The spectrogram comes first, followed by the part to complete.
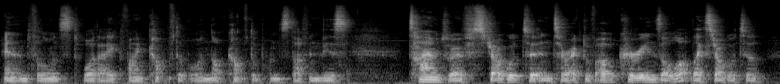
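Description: Young kiwi guy with a deep voice, rambles a lot, says like constantly, echoey room. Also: level tone, a little fast. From New Zealand. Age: young adult. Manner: rambling, heavy use of "like", many restarts. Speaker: guest. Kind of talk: casual podcast chat.

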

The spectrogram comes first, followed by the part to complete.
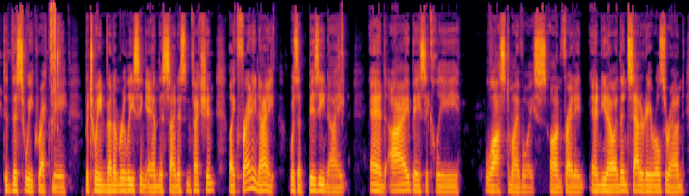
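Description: A hoarse man hosts a late-night podcast, his stuffy voice worn from a sinus infection. He rambles in a chatty, self-deprecating way. The sound is dry and close, with no room around it. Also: mid-range voice, no room sound. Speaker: podcast host. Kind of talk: casual podcast chat.

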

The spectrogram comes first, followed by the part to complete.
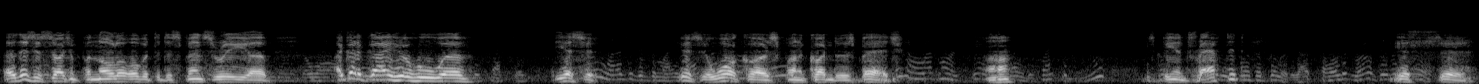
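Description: An actor playing a lazy, gruff, clueless Army infirmary sergeant, blunt and offhand, in a radio comedy. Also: male voice, medium pitch, expressive, measured pace, pauses often, natural voice. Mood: hesitant, official. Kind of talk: 1970s radio comedy acting. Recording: tinny phone-like old radio broadcast.

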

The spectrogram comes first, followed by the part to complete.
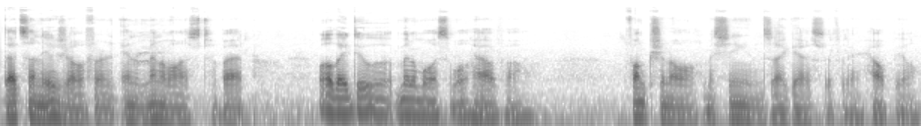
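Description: A man casually reading poetry and chatting about it in a halting, offhand way. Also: a bass voice, steady tone, creaky, warm tone, slight background noise.

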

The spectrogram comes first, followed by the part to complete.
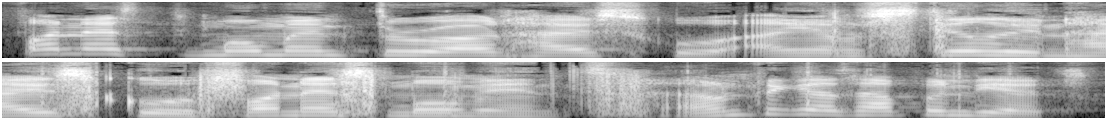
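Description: A man's voice: high-pitched, expressive, moderate pace, noisy background. A teenage boy with a Nigerian accent, chatting casually through get-to-know-me questions on his own podcast, sounding tired. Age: teens. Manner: chatty, rambling, self-mocking asides. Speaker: podcast host.

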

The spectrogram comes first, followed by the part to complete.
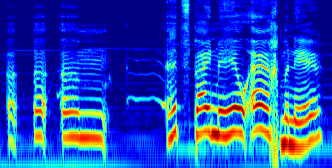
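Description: Meek male clerk acted by a narrator: storybook, apologetic, pleading, stammering, raised anxious pitch. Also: slow pace, darkish tone, faint music behind, heavily acted. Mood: nervous, apologetic. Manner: stammering, deferential.

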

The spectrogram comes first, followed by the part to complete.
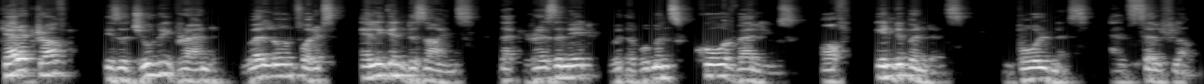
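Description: A man's voice: medium pitch, measured pace, a little mellow, far from the mic. A man hosting a business podcast, who opens with a showman's welcome and then asks questions in a conversational way. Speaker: podcast host. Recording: roomy, from the mic, faint noise.

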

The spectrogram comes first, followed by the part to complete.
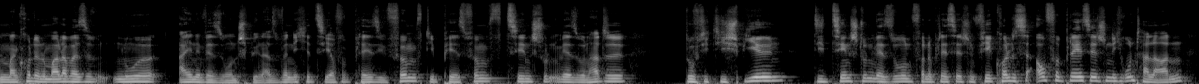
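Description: A young man co-hosting a podcast, hoarse from a cold, rambling and complaining in casual chat with plenty of swearing. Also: medium pitch, a little mellow. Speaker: podcast co-host.

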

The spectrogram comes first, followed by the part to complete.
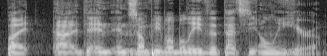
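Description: Animated man bantering as podcast co-host. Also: medium pitch, a little fast, no echo. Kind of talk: casual bantering chat.

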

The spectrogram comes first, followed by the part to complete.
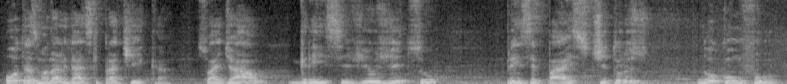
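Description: A man's voice: mid-range voice, animated, slow, a little mellow, slight background noise. A man with a Brazilian Portuguese accent hosting a podcast, joking and laughing as he reads a guest's introduction. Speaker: podcast host. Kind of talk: playful podcast banter.

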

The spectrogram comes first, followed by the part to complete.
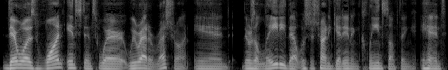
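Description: A young man, born in Pakistan, hosting a casual podcast chat, telling candid, animated stories with some swearing. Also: on the low side, normal speed, no room sound, studio quality. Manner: candid, animated storytelling with profanity. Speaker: podcast host.

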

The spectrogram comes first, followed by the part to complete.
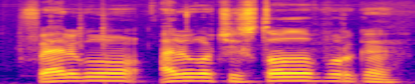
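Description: A man's voice: fairly high pitch, fairly even intonation, moderate pace, a little mellow. A man in his early twenties from the United States, chatting casually as an interview guest. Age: early 20s. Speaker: accordion player, interview guest. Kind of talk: casual chat.

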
